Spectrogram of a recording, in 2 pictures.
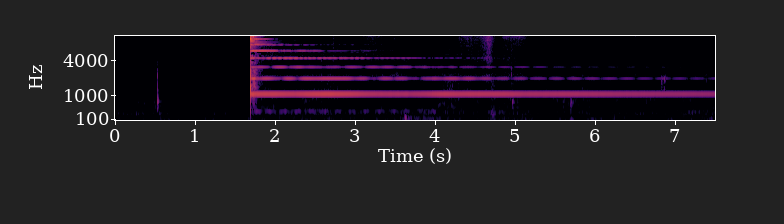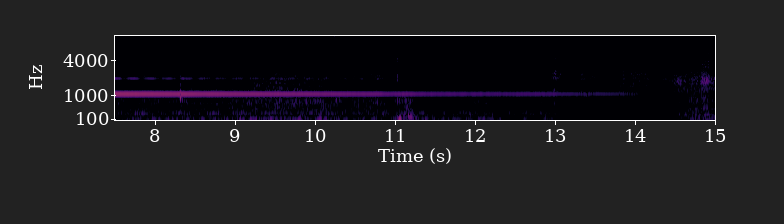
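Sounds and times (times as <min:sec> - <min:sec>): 
single meditation bell struck in a quiet room: 0:01.7 - 0:13.2.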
